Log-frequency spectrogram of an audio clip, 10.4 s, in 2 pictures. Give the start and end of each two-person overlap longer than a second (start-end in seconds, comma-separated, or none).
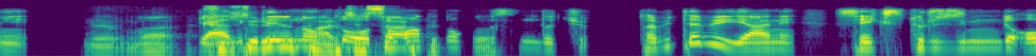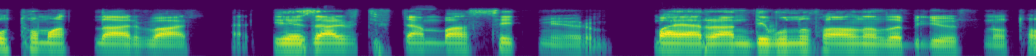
1.0-2.5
